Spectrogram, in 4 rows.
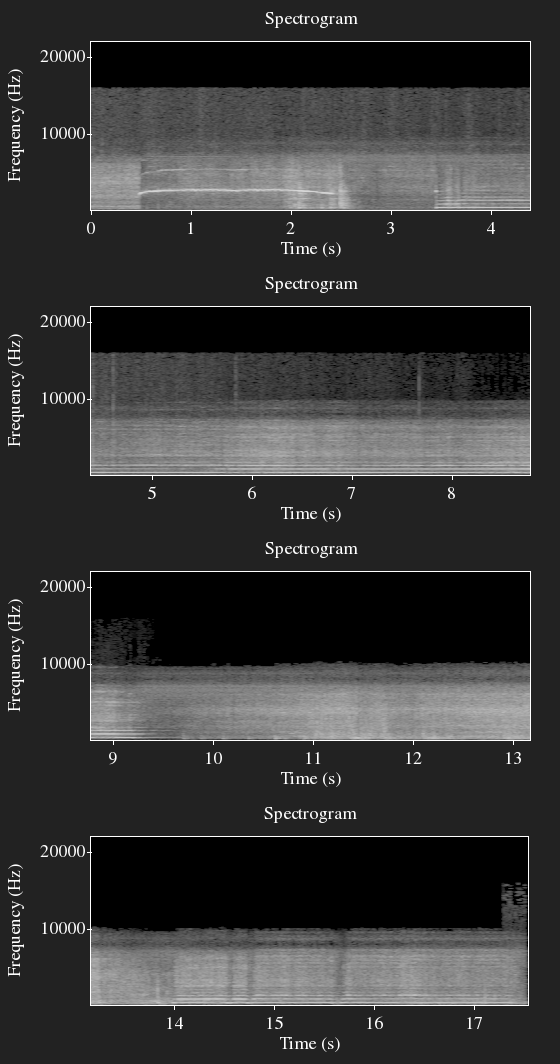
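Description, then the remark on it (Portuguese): A steam train whistle blows in long, loud, steady blasts, one high-pitched tone followed by a lower sustained chord, with a brief break and rumbling, hissing train noise between blasts. “Como a história é feita de histórias, corria o ano de 1987, precisamente há 130 anos, quando, com toda a pompa e circunstância, teve lugar na estação do Tua a inauguração da linha de comboio que iria até Mirandela e, 19 anos mais tarde, até Bragança.”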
